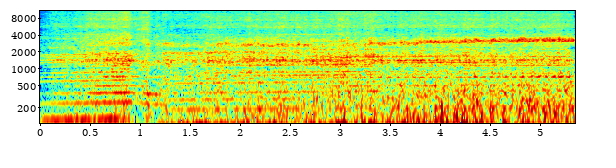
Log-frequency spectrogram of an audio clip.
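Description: A 1998 Yamaha RX135's 132cc single-cylinder two-stroke engine running under the rider at speed. Its pitch falls slowly over the first few seconds as the revs ease, with a short break about a second in. A thin high whine joins about three seconds in.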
